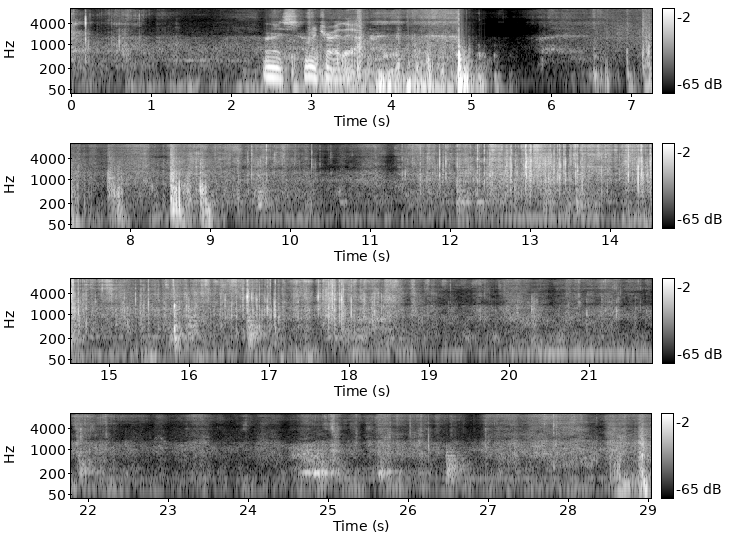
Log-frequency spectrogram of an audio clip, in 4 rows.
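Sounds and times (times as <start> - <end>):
tent fabric rustling: 6.5 - 29.0.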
